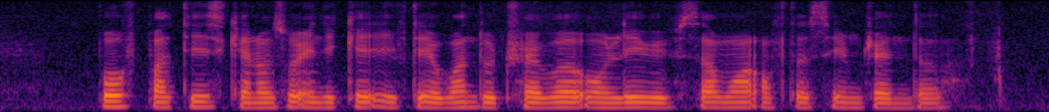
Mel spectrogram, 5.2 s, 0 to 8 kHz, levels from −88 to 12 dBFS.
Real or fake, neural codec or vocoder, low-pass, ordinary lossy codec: real; none; none; none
